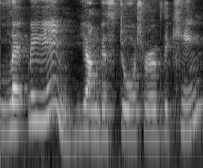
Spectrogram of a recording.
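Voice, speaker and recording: A woman's put-on character voice, fairly high in pitch. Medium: read story.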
